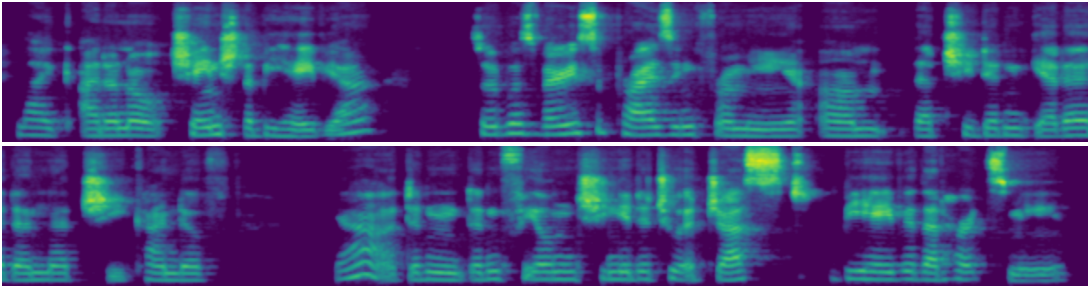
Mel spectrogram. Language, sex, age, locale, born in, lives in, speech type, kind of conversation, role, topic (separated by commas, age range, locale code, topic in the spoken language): English, female, 35-39, en-DE, Germany, United States, conversation, unstructured, none, What is the best way to handle a disagreement with a close friend?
